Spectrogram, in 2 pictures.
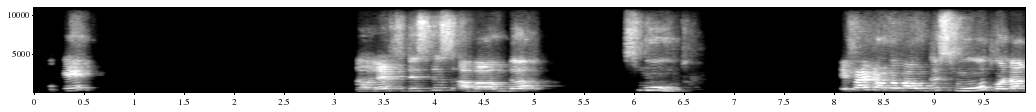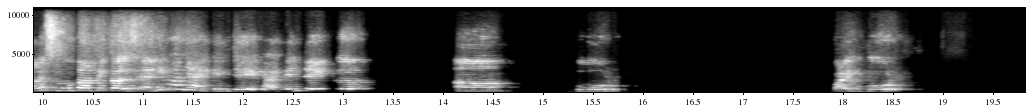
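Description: A woman speaks calmly, explaining, close by.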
